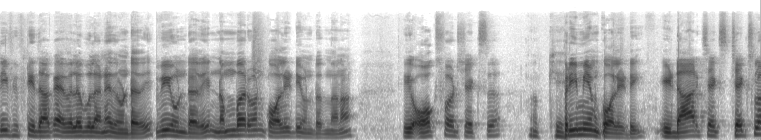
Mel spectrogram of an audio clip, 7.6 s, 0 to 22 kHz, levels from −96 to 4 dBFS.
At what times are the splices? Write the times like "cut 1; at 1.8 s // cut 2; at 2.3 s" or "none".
cut 1; at 1.6 s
